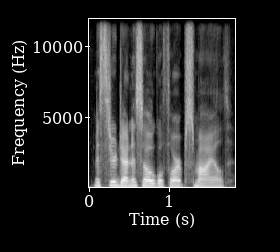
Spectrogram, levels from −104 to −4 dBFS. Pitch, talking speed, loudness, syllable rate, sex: 195 Hz, 130 wpm, -16 LUFS, 5.6 syllables/s, female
